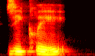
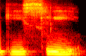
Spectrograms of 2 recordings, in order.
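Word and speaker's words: Giclée: It's just a print, but a beautiful Zeekly. Some people would pronounce it Geesley, but it's Zeekly, which is probably the best way an art print can be. – I pronounce it Geekley, but okay.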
